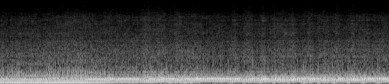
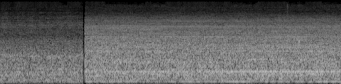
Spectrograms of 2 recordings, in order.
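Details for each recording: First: Suzuki Hayabusa GSX1300R after a wreck, two new main injectors fitted, no exhaust; loud open-pipe steady idle with two sharp throttle blips, all cylinders firing evenly; normal idle and revs. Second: Suzuki Hayabusa GSX1300R after a wreck, hot engine with coolant issue (owner wondered about a sticking thermostat): cooling fan whooshes on and keeps a steady airy rush; engine then won't restart, only grunts, so a definite cooling problem.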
